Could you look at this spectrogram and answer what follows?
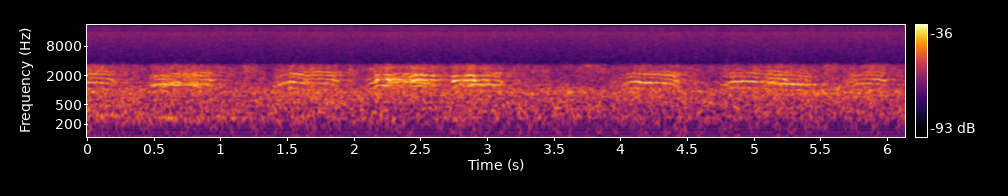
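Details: At a nest watched by a live camera, a white-bellied sea eagle gives repeated loud honks in rapid clusters, with a pause midway before another burst, over hissing background noise.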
